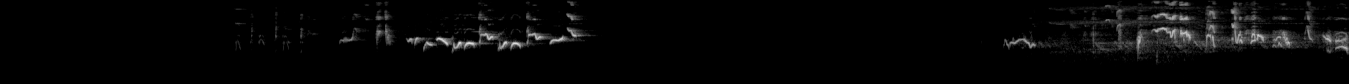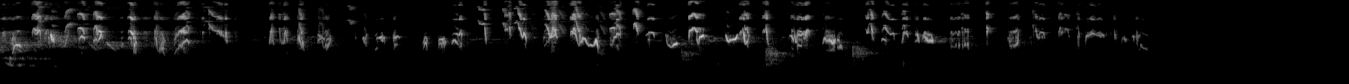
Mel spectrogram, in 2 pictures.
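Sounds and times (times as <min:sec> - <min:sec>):
Eurasian blackcap Sylvia atricapilla singing: 0:02.4 - 0:05.9, 0:10.0 - 0:25.0.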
